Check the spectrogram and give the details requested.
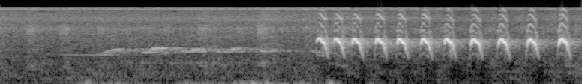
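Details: Javan grey-throated white-eye giving a loud rapid burst in its varied song. A quiet drawn-out whistle is followed by a crisp string of about twelve identical sharp notes repeated evenly, roughly ten a second.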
